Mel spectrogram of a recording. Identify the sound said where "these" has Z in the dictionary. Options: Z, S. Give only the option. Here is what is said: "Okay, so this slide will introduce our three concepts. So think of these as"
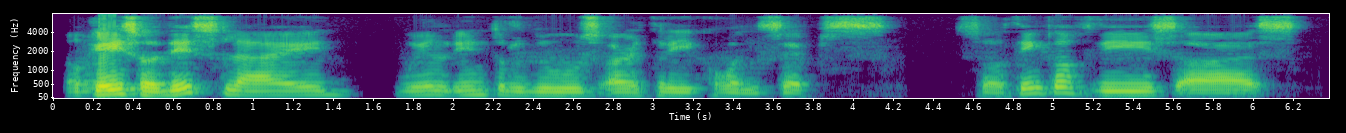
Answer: S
